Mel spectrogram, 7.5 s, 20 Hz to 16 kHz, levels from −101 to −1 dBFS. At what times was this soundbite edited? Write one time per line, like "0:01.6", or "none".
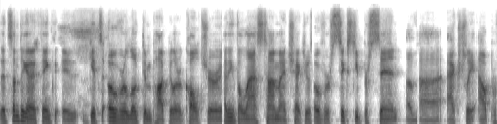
0:03.3
0:04.7
0:06.2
